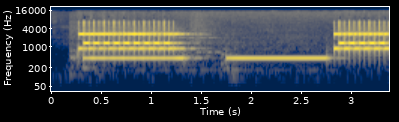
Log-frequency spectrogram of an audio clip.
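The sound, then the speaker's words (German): Electronic telephones ring loudly at the public health office in Neukölln, Berlin, where people call the Corona hotline about every 10 seconds: a buzzy, trilling ring, then a steady lower tone, then the trilling ring starts again. No one speaks. “Die Telefone klingeln ohne Unterlass.”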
